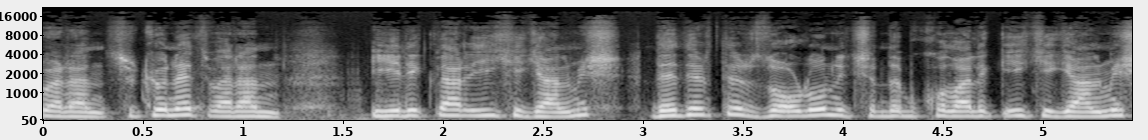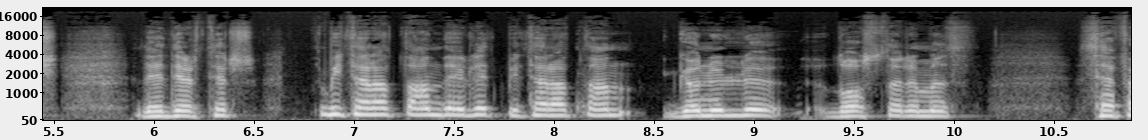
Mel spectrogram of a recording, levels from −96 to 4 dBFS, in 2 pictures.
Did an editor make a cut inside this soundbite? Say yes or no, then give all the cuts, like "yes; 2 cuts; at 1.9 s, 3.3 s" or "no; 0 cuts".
yes; 3 cuts; at 3.0 s, 6.6 s, 8.4 s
